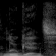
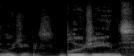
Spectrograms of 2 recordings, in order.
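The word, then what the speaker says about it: Luguentz: Lugens. Lugens. No, it's Lou Jeans.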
